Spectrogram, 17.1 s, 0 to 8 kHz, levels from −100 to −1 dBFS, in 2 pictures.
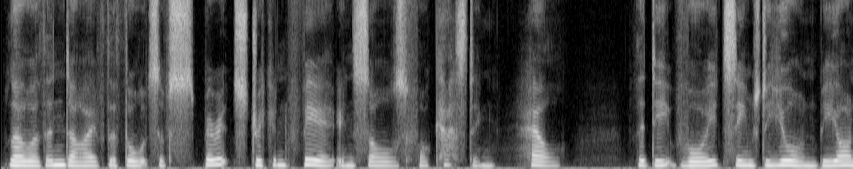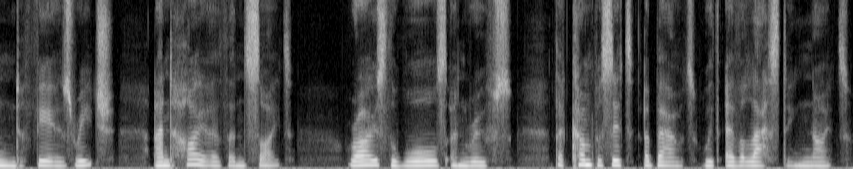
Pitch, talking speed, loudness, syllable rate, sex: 205 Hz, 135 wpm, -19 LUFS, 3.5 syllables/s, female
